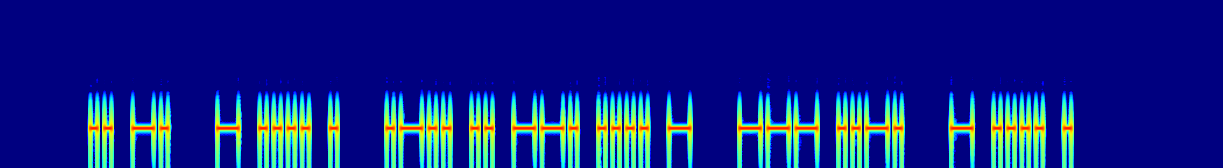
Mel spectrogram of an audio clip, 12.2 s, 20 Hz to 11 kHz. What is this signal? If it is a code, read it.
Morse code, heard as a keyed tone, about 17 wpm, 700 Hz. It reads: IN THE LIGHT OF THE
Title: Sets of 5 Words Encore2 17wpm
